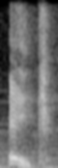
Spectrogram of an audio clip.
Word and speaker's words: ache: Mais il existe aussi un synonyme souvent utilisé pour parler d'une douleur à un endroit précis, c'est ache. Ici, le CH se prononce que. Ache. Et vous le trouverez souvent après une partie du corps, comme par exemple headache.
